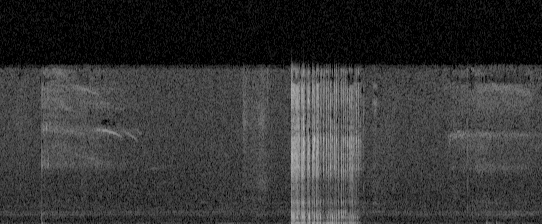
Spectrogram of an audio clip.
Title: Pug snoring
